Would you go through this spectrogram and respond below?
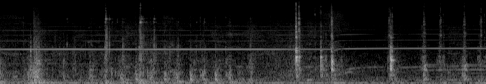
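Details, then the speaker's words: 1980 Triumph TR8, manual, clutch down, in neutral, after an owner's failed DIY repair: a few sharp single clicks at irregular gaps with no cranking, so the starter solenoid clicks but the starter won't turn; cause not yet diagnosed. "It's not cranking over. I've got the clutch all the way down. It's in neutral. You can hear it click."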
